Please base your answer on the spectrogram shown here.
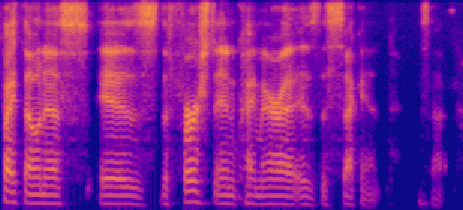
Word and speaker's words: Chimera: Did I keep mis pronouncing the name? Chamara. Chimera.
